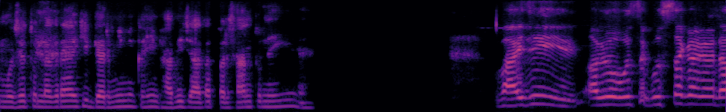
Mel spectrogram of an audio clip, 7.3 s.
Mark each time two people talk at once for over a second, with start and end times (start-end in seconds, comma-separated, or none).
none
